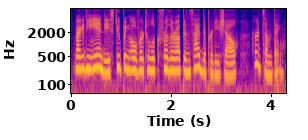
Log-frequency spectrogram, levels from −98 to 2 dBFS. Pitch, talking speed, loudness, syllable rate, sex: 225 Hz, 195 wpm, -17 LUFS, 6.4 syllables/s, female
